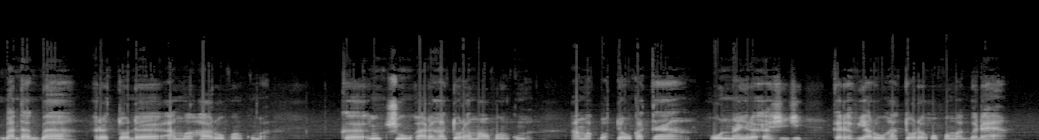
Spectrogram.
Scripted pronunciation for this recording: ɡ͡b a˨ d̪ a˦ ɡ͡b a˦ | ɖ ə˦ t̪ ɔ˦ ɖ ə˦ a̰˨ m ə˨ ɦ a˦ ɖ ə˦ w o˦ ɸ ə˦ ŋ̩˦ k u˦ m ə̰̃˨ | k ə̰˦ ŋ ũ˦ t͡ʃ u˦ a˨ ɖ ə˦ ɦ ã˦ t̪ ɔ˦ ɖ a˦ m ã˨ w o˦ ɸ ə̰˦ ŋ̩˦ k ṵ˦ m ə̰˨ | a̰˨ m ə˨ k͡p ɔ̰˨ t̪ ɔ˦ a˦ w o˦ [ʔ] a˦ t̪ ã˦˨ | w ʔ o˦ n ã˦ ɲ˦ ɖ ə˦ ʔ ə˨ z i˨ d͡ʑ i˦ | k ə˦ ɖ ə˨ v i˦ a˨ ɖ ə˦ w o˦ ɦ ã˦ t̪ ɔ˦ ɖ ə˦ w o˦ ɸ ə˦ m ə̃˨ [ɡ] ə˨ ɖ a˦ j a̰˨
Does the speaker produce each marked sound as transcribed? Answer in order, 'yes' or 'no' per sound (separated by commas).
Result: no, no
